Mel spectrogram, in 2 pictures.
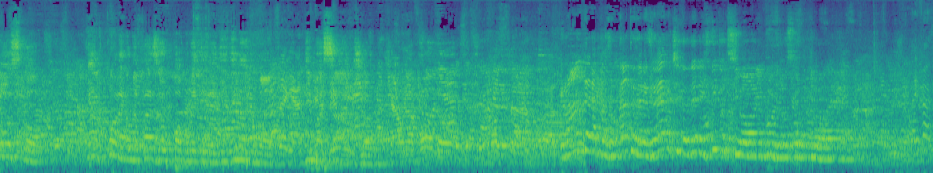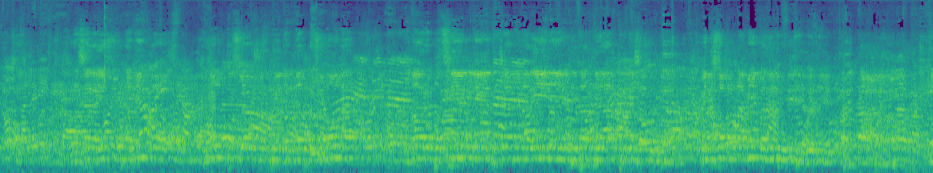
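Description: Glasses and plates clink.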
